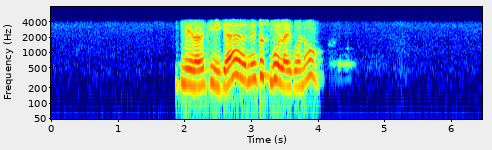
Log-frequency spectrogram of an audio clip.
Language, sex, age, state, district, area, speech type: Dogri, female, 18-30, Jammu and Kashmir, Samba, rural, conversation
